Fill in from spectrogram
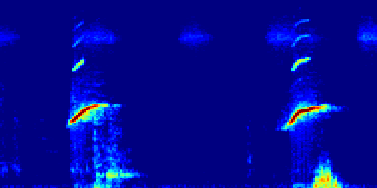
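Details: Sooty-headed bulbul singing vigorously: two loud, clear rising whistles about one and a half seconds apart, with soft hissing between.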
